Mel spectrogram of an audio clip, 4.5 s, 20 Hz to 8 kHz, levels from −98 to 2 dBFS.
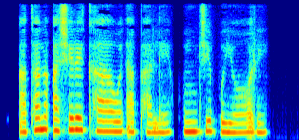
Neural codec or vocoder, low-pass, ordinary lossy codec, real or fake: codec, 16 kHz in and 24 kHz out, 1 kbps, XY-Tokenizer; 7.2 kHz; MP3, 48 kbps; fake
